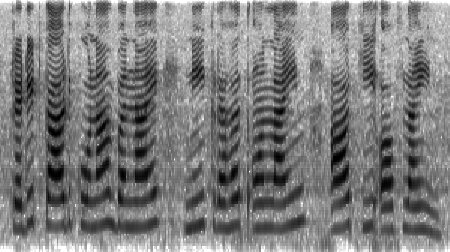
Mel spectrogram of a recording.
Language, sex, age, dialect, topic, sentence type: Maithili, female, 18-24, Southern/Standard, banking, question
